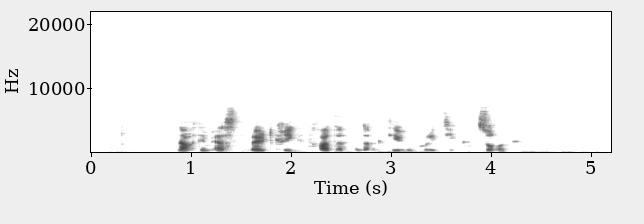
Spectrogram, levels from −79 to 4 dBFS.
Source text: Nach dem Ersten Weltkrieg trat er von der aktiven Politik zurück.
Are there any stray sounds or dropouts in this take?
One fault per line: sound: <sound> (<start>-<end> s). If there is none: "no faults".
no faults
